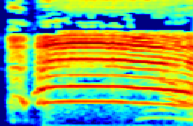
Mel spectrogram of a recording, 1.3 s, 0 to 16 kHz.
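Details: 1-year-old baby boy crying at bedtime while asking for a song. A short, loud, high-pitched sustained cry, with no sign of distress from illness. Ordinary toddler crying.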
